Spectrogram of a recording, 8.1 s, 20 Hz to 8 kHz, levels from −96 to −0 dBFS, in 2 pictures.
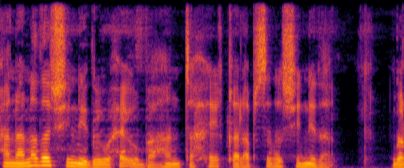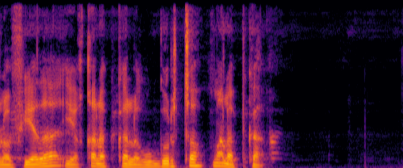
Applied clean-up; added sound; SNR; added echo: neural mask model DeepFilterNet 3.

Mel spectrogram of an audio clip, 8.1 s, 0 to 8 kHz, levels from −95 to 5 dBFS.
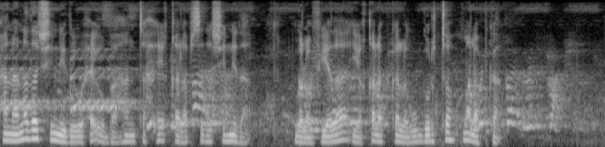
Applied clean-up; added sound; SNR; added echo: none; Alarm; 6 dB; none.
